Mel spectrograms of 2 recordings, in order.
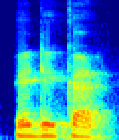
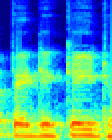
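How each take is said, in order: First: পেডিকাট ending in a weak "kut"; schwa pronunciation. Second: প্রেডিকেট ending in a full "kate"; verb pronunciation. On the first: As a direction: say পেডিকাট as PRE-di-kət. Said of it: "এটা হলো তোমার শোয়া sound". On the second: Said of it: "verb হলে হয় হলো প্রেডিকেট হতো". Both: Shown as a demonstration.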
